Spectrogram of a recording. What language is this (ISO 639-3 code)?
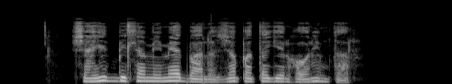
gwt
